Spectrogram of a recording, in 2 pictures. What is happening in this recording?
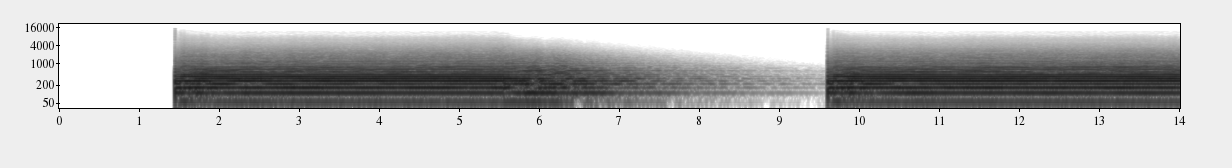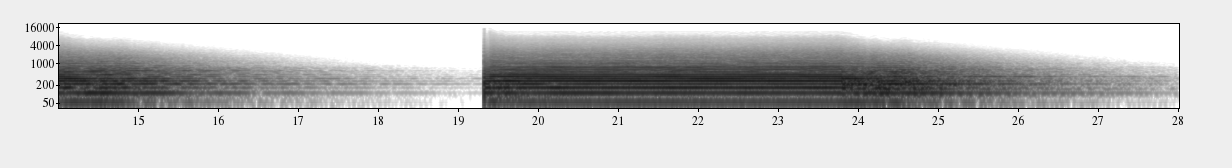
horn sound made with synth in Reason and processed with reverb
